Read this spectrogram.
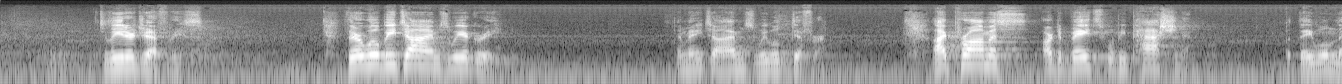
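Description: A middle-aged man speaks formally into a microphone, with pauses.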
